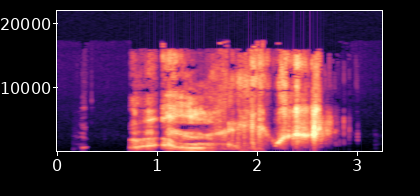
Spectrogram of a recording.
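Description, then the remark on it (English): A voice imitates a big, wet spit: a gravelly, throaty hawking rasp lasting about two seconds, then a sharp spitting burst that trails off into a few small clicks. “Well, the dumbest person I've ever known comes up to this this guy and he's talking to him and he spits right in his oil drain unit. And we're not talking like a little we're talking like a”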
